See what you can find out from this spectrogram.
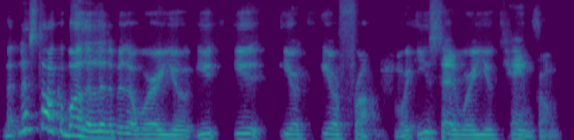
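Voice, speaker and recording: A male interview host with a gravelly, bright, tense tone. He encourages his guest and stumbles slightly as he begins his questions. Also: medium pitch, very animated, normal speed. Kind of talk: casual interview.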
